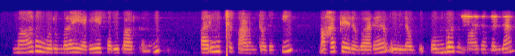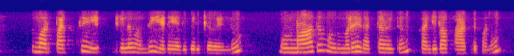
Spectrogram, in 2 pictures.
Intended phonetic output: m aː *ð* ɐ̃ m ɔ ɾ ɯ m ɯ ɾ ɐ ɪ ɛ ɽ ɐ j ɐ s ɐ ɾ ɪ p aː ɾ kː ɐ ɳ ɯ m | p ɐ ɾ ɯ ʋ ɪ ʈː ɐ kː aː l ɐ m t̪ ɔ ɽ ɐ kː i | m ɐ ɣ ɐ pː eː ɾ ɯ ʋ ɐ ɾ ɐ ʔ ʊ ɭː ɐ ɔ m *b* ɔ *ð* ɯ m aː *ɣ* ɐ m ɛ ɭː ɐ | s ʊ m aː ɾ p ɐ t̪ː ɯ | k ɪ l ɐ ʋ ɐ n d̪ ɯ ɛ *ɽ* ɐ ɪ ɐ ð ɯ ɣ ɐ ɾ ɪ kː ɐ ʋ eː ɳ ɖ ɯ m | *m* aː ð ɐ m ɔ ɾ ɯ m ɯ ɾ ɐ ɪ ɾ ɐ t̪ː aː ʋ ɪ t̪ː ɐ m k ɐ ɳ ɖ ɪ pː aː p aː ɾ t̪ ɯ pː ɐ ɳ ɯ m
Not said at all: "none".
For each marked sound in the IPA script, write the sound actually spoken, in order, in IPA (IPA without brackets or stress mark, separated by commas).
ð, b, ð, ð, ɽ, m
